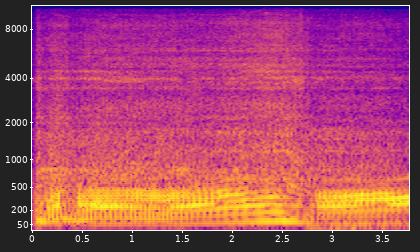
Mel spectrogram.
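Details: 1964 Honda Benly CA95 150 twin, after rerouting fuel tubing to cure bogging and cleaning the points and replacing the condenser to cure a high-rpm misfire: crisp, even exhaust beat rising and falling cleanly with throttle; normal running.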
